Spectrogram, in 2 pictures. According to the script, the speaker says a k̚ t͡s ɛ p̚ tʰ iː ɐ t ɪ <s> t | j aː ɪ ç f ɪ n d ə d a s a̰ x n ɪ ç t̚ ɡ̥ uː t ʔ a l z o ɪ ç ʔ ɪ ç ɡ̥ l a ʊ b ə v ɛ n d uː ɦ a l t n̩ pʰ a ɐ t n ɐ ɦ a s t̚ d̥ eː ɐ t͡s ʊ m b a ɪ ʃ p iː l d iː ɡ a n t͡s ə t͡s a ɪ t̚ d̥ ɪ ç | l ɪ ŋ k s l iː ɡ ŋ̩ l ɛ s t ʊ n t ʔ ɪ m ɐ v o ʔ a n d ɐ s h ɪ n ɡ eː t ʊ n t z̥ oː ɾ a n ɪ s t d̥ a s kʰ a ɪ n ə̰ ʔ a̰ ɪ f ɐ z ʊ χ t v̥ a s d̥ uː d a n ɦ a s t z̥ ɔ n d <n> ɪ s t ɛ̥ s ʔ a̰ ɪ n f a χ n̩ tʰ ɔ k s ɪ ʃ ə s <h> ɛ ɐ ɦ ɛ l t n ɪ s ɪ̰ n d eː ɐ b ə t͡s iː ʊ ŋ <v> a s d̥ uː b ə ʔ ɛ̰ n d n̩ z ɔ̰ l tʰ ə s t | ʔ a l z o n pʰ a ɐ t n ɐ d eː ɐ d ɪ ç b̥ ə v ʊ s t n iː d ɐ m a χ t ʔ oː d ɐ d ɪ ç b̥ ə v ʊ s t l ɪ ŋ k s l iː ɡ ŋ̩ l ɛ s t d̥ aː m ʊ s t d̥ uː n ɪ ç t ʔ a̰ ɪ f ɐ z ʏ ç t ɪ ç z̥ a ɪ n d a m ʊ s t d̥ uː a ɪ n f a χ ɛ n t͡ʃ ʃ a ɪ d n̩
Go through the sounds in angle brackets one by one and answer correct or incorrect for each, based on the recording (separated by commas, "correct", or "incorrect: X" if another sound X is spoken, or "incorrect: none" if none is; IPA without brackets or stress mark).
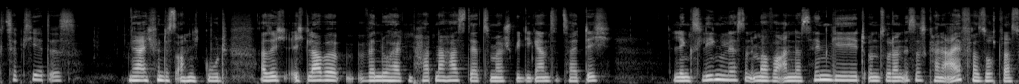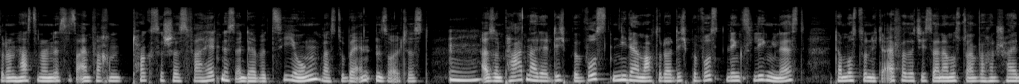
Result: correct, correct, incorrect: f, correct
